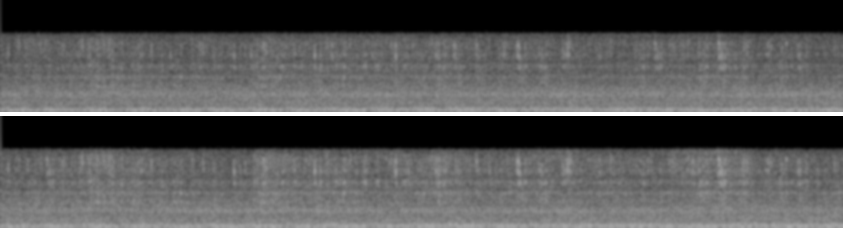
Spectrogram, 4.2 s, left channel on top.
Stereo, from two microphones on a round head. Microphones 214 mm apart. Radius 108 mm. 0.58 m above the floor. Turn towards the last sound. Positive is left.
No sound to turn to.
